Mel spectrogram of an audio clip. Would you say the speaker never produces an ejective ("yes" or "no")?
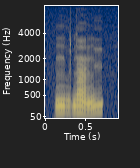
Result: yes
